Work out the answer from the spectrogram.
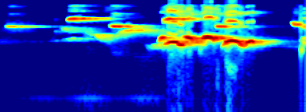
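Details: White-rumped shama, mid-morning lure song: soft high thin whistles build into a loud, rich rolling warble, then a brief final note after a pause.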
